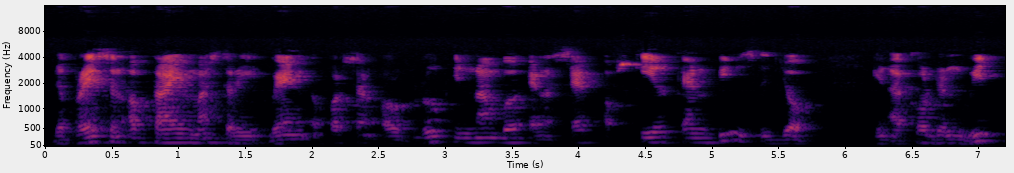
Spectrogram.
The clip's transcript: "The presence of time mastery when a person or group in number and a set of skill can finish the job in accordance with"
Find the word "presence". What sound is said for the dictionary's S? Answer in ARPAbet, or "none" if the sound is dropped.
none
